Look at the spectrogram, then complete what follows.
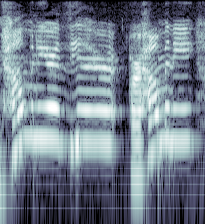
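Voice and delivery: high sing-out classroom question; high-pitched kindergarten teacher; teacher asking class. Shown as a demonstration. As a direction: quiz small children in a high voice. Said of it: "just by asking".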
